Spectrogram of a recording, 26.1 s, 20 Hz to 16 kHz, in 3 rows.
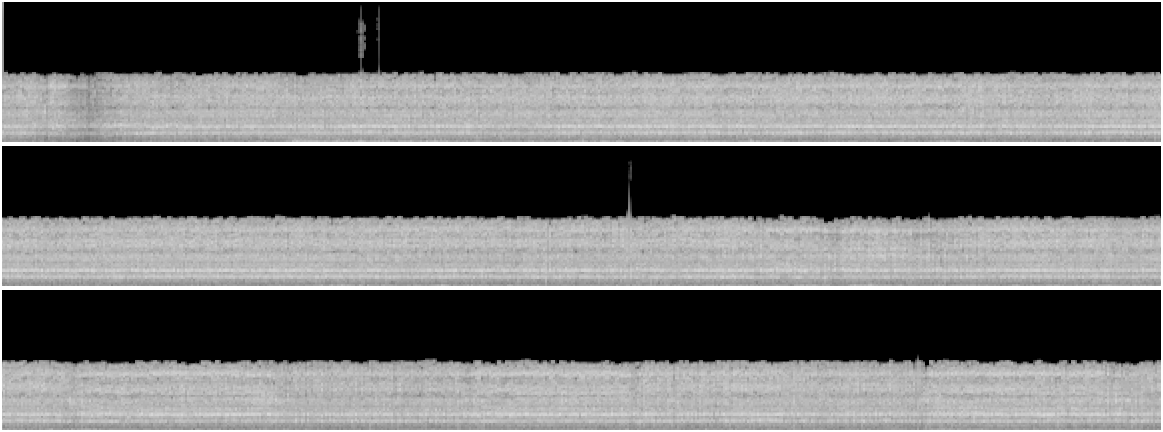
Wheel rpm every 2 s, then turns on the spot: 140, 160, 160, 160, 160, 160, 160, 170, 160, 160, 160, 160, 160.
none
